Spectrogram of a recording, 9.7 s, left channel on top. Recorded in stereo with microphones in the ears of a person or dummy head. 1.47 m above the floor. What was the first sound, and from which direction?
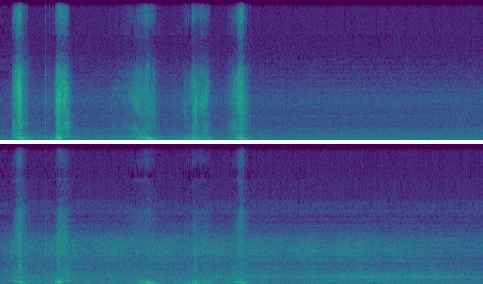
A zipper, 25° left (ahead or behind).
